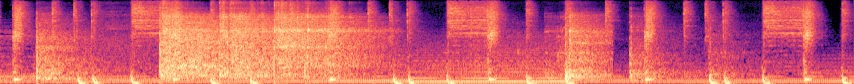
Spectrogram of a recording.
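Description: Background music with a drum beat and sustained tones, with a loud hissing swell a couple of seconds in.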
